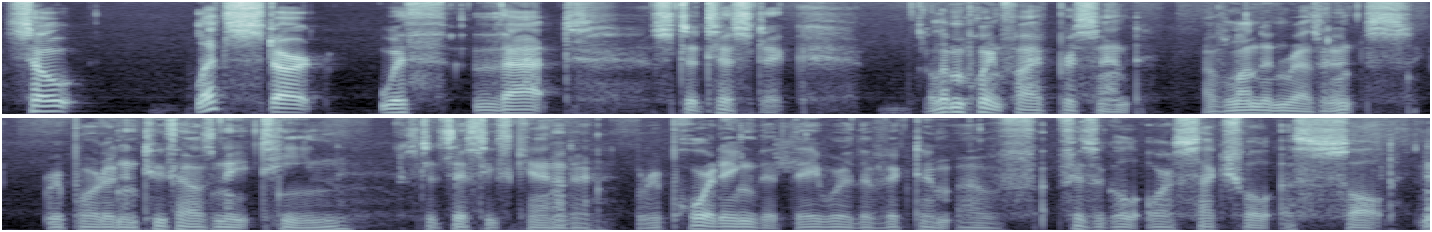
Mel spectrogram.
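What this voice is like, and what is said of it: Congested, sniffly voice. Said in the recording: “I apologize for my voice if I might cough or sniffle because I'm dealing with a bit of a, a bad cold”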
